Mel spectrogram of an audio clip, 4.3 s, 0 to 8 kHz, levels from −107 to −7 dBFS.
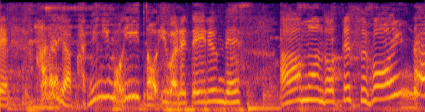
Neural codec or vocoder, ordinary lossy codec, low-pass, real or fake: codec, 16 kHz, 16 kbps, FunCodec, trained on LibriTTS, 50 frames a second; none; 7.2 kHz; fake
